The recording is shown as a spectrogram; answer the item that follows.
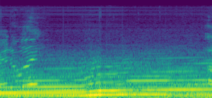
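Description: A Porsche Cayman GTS on a Las Vegas race track engine note pulls steadily upward as it accelerates, a loud, close, continuous tone rising in pitch, while an instructor talks over it.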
